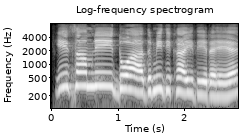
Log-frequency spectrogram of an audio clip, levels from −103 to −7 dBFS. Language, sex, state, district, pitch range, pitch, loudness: Hindi, female, Maharashtra, Washim, 230-315 Hz, 260 Hz, -13 LUFS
